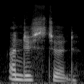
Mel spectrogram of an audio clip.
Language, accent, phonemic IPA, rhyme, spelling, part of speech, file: English, US, /ʌndɚˈstʊd/, -ʊd, understood, adjective / verb / interjection, En-us-understood.ogg
- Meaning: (adjective) Having been comprehended; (verb) simple past and past participle of understand; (interjection) Indicates comprehension on the part of the speaker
